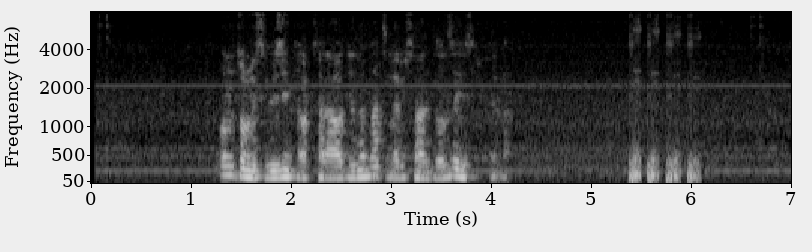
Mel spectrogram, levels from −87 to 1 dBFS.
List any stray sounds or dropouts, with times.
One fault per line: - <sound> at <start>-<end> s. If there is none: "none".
- laugh at 5.4-6.1 s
